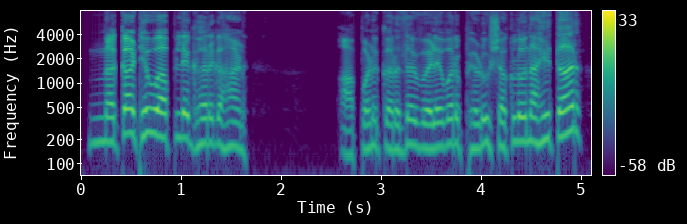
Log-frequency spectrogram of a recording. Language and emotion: Marathi, fearful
